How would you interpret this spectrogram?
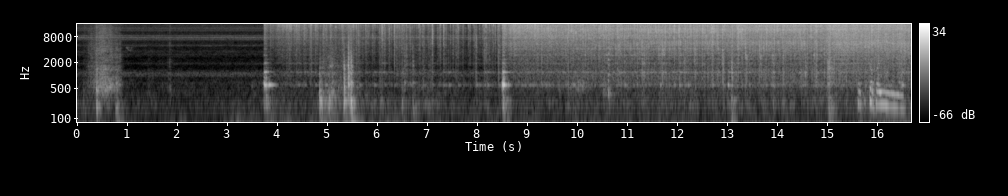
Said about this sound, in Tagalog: Lutuin natin yung ating ham.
